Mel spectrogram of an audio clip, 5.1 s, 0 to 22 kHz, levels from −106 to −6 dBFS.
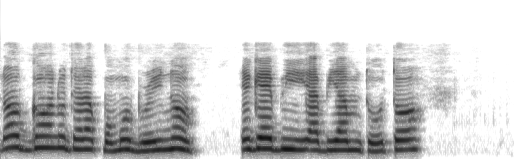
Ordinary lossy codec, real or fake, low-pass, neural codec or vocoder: none; real; 7.2 kHz; none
